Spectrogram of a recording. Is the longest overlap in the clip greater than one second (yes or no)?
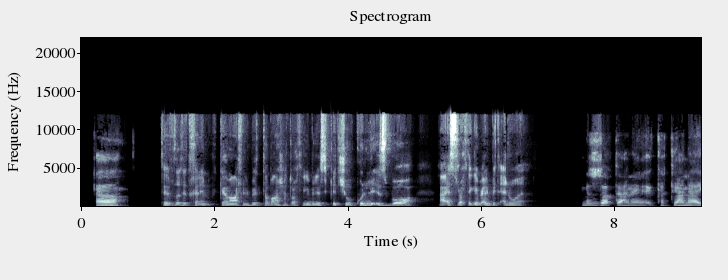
no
